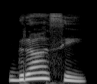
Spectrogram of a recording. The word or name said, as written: ಖರ್ಸಿ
